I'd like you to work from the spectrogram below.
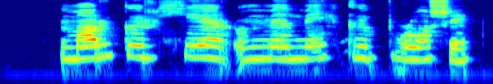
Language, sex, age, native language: Icelandic, male, 9, Icelandic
